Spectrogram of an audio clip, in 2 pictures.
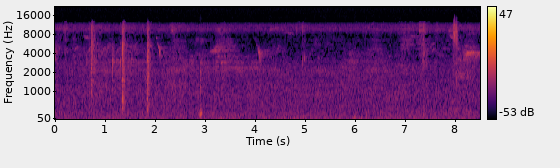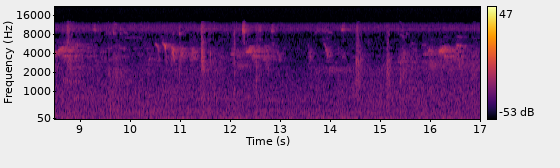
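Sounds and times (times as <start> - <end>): low outdoor background hum: 0.0 - 17.0
small birds chirping: 0.0 - 17.0.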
